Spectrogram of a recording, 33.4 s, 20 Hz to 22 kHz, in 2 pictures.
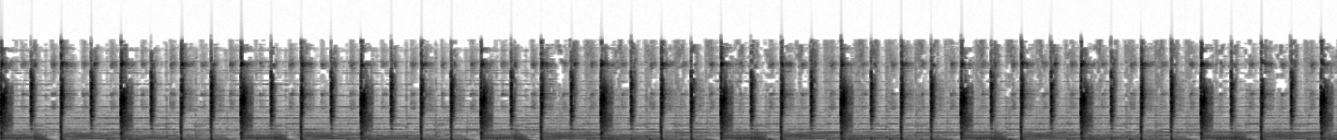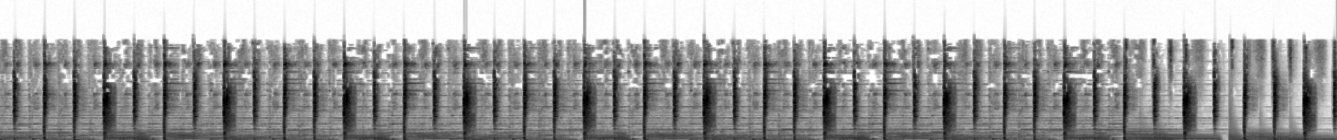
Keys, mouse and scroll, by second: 1.1 click, 3.4-4.6 drag, 6.6 middle click, 9.7-10.7 drag, 12.7-14.6 right drag, 16.1-19.2 drag, 19.9-21.2 right drag, 23.0-24.2 drag, 25.4-26.5 right drag, 28.1 middle click, 30.1-32.5 drag, 33.0-33.4 right drag.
